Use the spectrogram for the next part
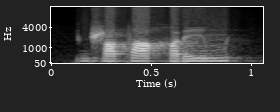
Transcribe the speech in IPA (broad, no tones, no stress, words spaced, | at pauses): d͡ʒɵtˤə˞χəɾim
